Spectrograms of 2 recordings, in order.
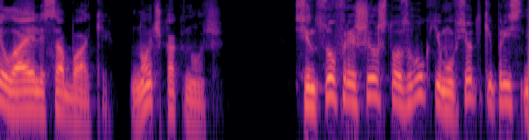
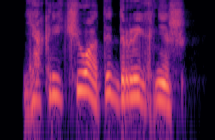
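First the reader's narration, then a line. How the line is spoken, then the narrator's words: Loud whisper. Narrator (Russian): громко прошептала Царяпкина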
